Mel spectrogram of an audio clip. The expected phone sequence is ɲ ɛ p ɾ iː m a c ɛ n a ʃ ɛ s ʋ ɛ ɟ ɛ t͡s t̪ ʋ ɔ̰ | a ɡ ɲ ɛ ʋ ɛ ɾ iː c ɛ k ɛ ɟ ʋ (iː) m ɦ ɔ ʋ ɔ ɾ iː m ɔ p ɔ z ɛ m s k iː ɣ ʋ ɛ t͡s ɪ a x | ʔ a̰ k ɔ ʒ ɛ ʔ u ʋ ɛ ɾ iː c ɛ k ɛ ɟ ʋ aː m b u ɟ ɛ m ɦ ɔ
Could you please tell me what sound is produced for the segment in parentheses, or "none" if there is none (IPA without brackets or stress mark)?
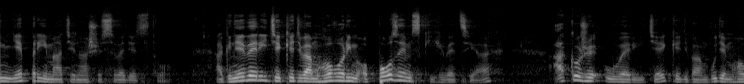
aː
